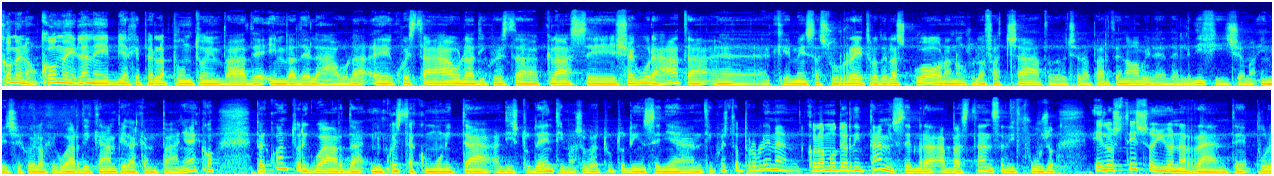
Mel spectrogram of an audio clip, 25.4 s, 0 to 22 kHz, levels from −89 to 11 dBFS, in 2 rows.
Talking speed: 170 wpm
